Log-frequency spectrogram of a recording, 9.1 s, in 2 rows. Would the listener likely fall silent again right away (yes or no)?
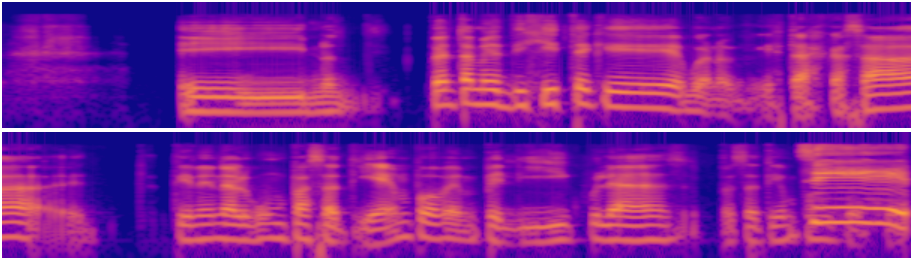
no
